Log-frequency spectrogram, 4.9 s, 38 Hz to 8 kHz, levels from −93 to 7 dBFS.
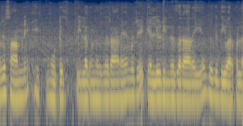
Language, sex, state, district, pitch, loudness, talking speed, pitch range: Hindi, male, Bihar, Katihar, 125 Hz, -17 LUFS, 260 wpm, 120-130 Hz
